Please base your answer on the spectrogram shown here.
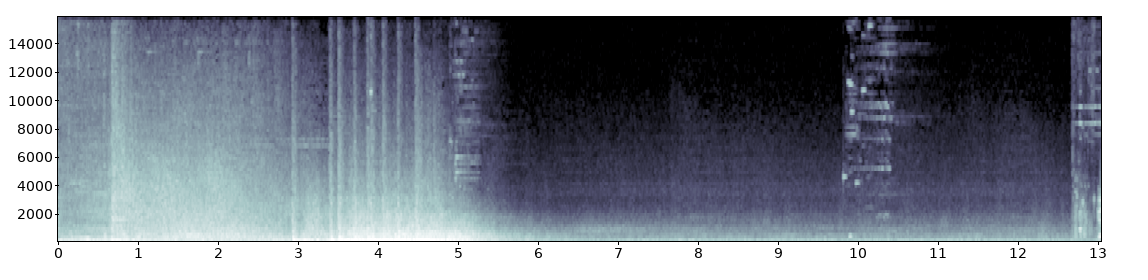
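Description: BattleTech mech weapons fire in a loud, dense volley of blasts and rapid bursts lasting a few seconds, then fade into a low rumbling ambience with a faint mechanical clatter later.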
